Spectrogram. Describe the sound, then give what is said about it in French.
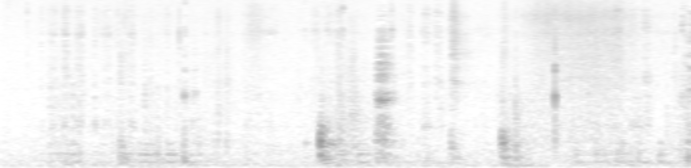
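A pencil scratches across a sheet of paper, held by trembling hands, making faint, irregular strokes with a few sharper scrapes. “Prends le crayon et écris sur la feuille de papier.”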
